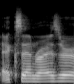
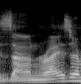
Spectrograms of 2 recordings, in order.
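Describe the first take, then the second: First: The XN part is spelled out as letters. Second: The XN part is said as one word. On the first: "I say X N riser" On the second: "a lot of people say Zon riser maybe"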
